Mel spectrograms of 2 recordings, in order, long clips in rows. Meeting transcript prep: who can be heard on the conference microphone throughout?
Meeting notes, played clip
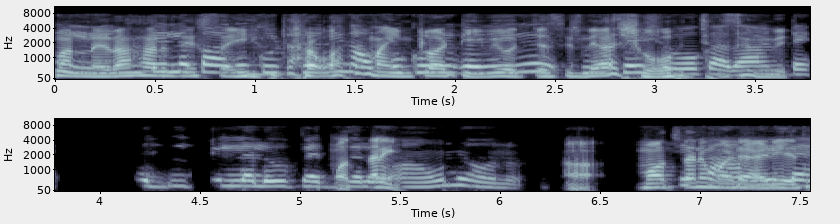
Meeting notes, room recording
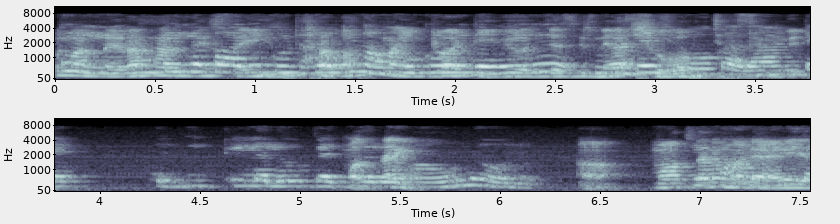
echo only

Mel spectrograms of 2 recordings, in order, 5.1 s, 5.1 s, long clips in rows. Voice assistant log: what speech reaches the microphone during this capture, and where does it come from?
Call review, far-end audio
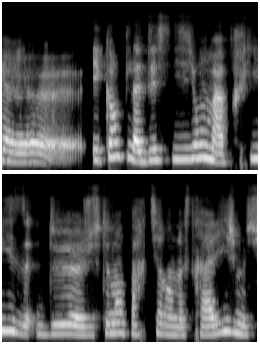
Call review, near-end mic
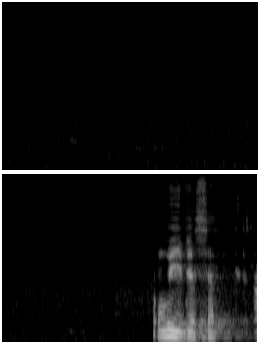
user only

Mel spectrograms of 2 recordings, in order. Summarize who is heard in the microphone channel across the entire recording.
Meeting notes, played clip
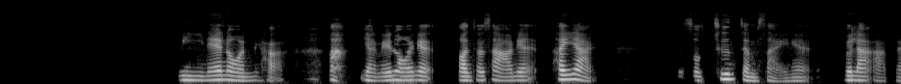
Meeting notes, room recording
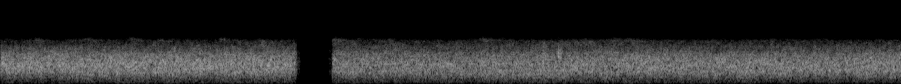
neither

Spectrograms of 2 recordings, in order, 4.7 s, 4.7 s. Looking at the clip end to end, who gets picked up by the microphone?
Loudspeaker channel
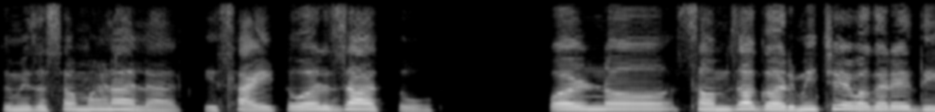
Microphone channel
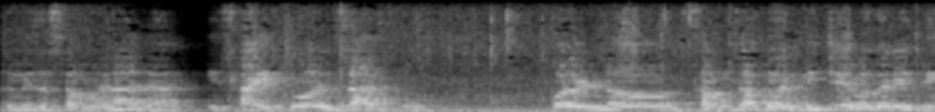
echo only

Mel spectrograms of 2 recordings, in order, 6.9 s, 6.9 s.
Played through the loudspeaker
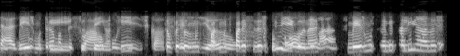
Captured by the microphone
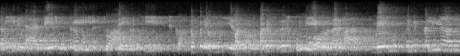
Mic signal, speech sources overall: echo only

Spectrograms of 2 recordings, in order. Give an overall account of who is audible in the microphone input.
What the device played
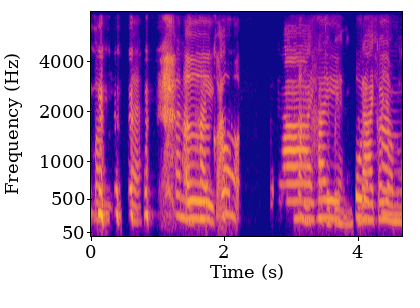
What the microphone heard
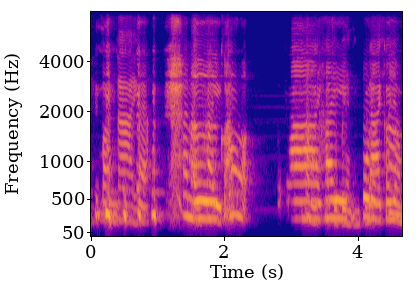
both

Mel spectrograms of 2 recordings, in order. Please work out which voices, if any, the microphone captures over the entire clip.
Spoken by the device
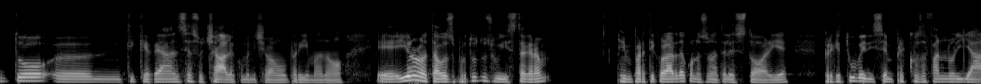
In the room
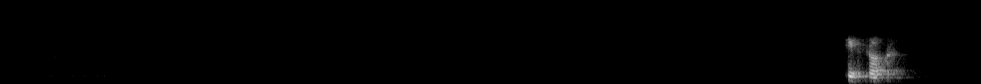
user only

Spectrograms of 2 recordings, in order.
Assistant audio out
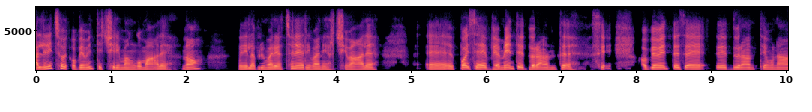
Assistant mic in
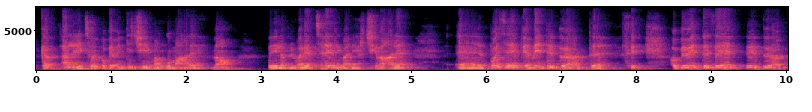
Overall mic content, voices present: echo only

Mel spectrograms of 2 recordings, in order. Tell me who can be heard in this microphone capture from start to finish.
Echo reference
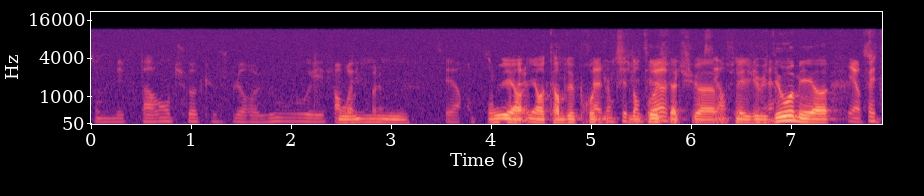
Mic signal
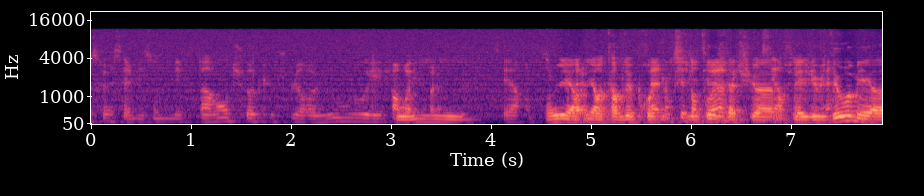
echo only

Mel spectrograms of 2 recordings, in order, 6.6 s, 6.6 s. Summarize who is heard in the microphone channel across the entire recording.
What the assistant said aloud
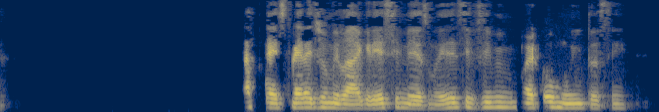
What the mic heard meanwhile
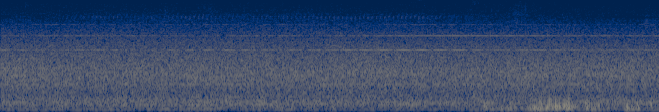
neither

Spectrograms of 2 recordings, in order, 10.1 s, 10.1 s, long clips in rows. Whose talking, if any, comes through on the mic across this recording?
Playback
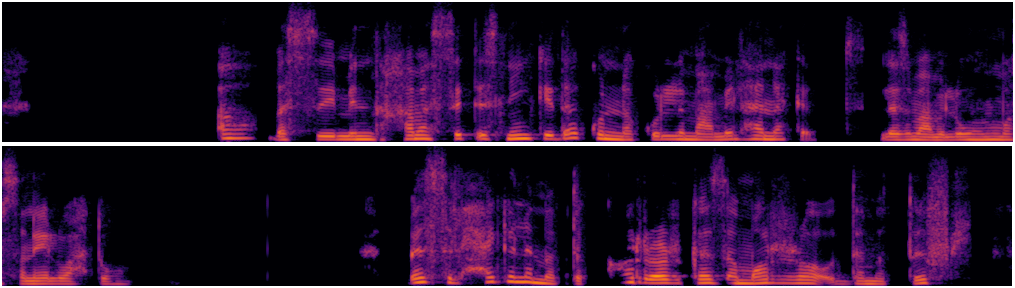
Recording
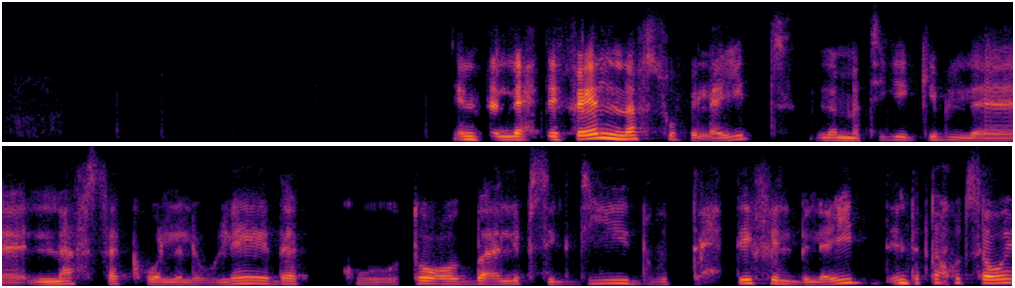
user only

